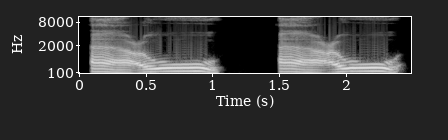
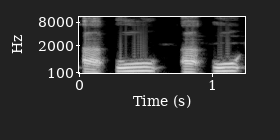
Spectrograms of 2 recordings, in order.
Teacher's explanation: আইনকে হালুকের মধ্যখান থেকে চাপ দিয়ে উচ্চারণ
